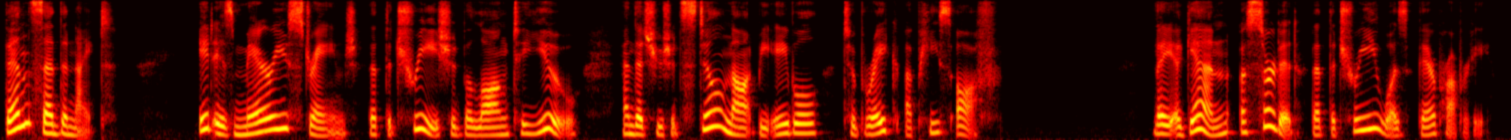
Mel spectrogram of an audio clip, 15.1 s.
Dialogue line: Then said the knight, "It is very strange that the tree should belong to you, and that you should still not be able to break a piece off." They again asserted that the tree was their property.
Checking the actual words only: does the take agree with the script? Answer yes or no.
no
